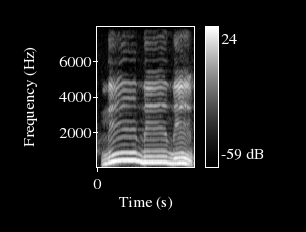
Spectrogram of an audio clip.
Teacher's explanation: 혀 끝이 윗, 이와 잇몸에 닿아요. 그럼 잇몸 소리입니다.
